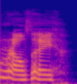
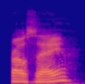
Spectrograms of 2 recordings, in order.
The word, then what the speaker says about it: Ralsei: Ralsei. Japanese confirms the say pronunciation. Ralsei. Oh, it's an anagram of Azrael.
